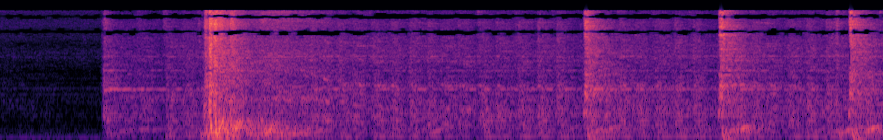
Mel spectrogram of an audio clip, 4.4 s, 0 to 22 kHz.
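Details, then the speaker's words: Rebuilt aluminum 5.3 LS for a turbo, manual, rear-drive 2014 Dodge Grand Caravan conversion, first start, harness temporarily hardwired: sharp bang, then irregular sputtering pops and it won't pick up. Tune still set for 80 lb/hr injectors but 29 lb/hr are fitted, so it runs lean. "so i think i might know why uh well i loaded into tune with 80 pound per hour ejectors these are 29 pounds per hour never really thought about that"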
